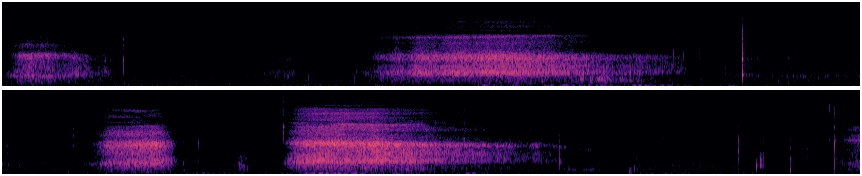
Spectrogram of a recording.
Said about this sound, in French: Puis je déclenche un bâillement.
